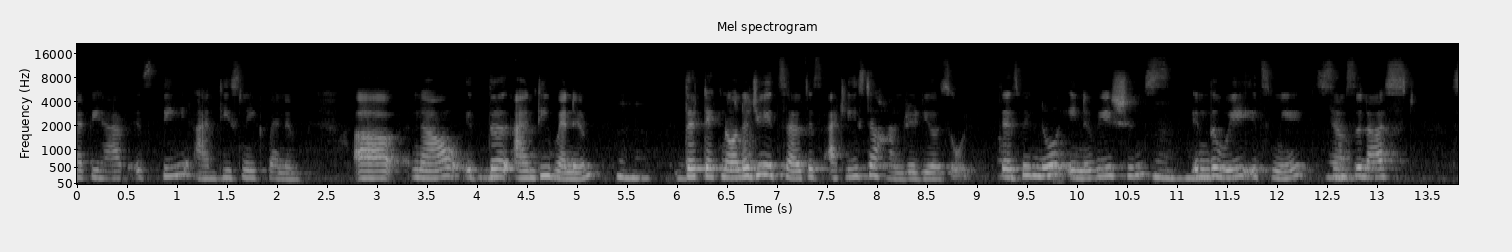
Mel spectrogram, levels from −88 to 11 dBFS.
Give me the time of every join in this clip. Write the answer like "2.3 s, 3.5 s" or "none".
none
